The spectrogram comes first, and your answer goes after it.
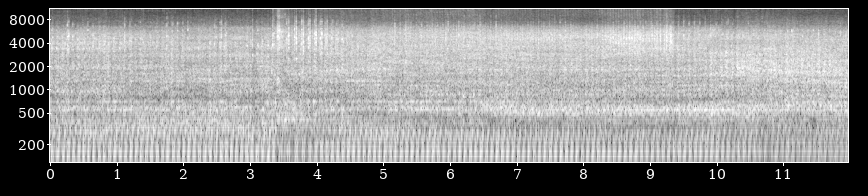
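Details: Wisconsin TJD 20 horsepower inline two-cylinder engine powering a tow-behind flail mower, run earlier and tested cutting grass; even, steady two-cylinder beat at constant speed, no misses, knocks or rattles: normal running.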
